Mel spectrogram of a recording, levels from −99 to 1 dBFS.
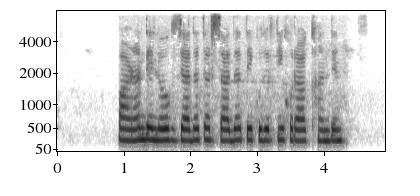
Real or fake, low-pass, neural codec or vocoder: real; 7.2 kHz; none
